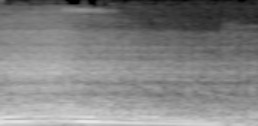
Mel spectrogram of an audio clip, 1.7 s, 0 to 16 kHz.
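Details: VW Passat B6 1.9 PD TDI diesel, 2006, 318,000 km, previously starting only in 1st gear due to underhood wiring fault; after repair: deep rumble swelling on a blip and settling smoothly, no rattles or stumbles; engine healthy.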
